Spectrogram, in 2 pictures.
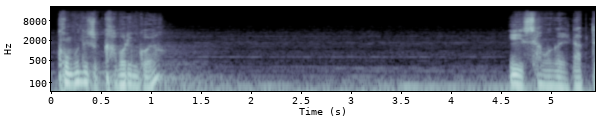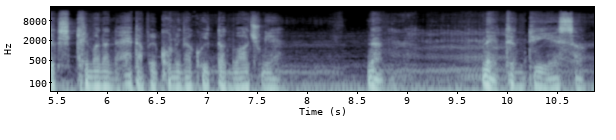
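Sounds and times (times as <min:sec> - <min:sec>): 
speech: 0:00.1 - 0:01.2, 0:04.6 - 0:07.9, 0:08.6 - 0:09.0, 0:09.7 - 0:10.8
frightened dog growling lowly while baring its teeth: 0:06.9 - 0:10.8.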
